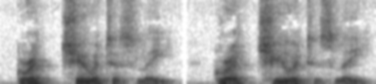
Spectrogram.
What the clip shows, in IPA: ɡrəˈtʃuːɪtəsli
